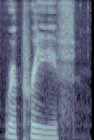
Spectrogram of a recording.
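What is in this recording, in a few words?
"reprieve", US English; pronunciations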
